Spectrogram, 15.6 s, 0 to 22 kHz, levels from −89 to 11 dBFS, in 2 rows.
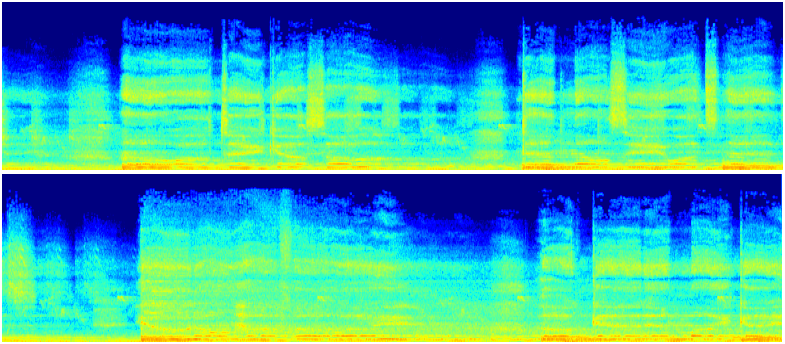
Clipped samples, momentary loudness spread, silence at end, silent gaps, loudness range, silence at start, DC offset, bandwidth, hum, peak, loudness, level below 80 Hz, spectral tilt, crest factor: under 0.1%; 9 LU; 0 s; none; 3 LU; 0 s; under 0.1%; 20 kHz; none; -2 dBFS; -17 LUFS; -72 dBFS; -2.5 dB/octave; 16 dB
